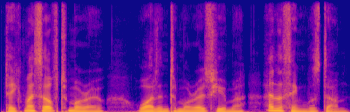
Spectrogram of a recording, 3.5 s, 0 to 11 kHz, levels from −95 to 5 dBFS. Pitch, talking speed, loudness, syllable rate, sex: 115 Hz, 240 wpm, -21 LUFS, 6.3 syllables/s, male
